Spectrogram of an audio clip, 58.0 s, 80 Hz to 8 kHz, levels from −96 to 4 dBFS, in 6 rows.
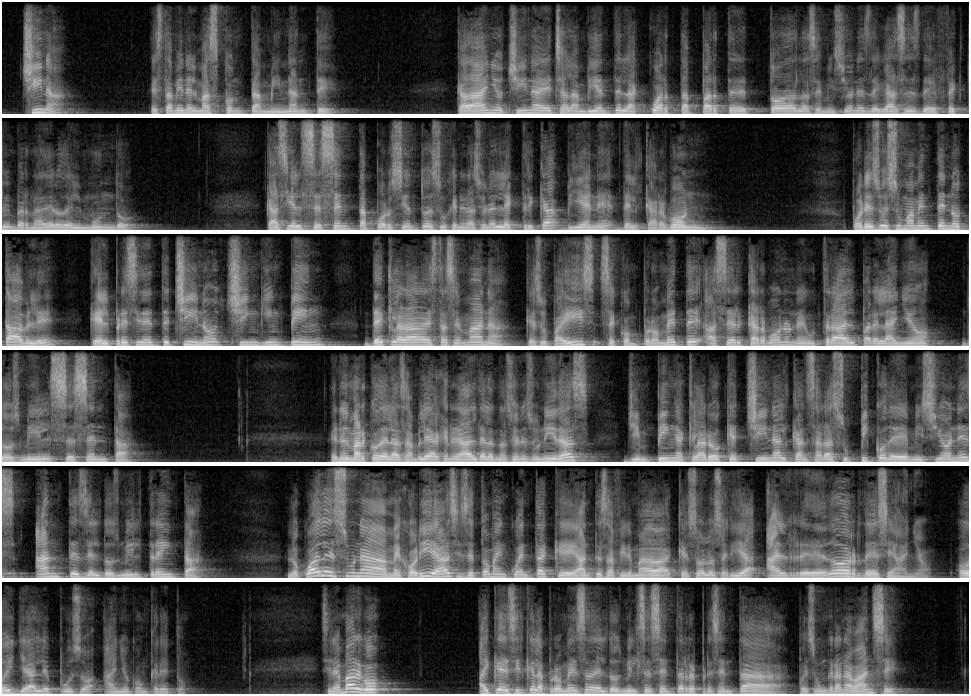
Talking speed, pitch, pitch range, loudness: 130 wpm, 165 Hz, 150-185 Hz, -21 LUFS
